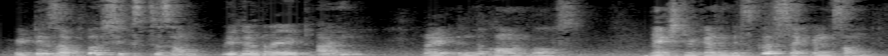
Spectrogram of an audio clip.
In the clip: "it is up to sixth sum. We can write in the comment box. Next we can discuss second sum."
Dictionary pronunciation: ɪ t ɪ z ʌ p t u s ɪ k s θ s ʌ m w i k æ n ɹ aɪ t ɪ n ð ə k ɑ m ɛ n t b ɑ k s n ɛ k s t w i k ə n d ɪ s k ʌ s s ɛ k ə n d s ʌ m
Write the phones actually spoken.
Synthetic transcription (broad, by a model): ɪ t ɪ z ʌ p t u s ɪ k s t s ʌ m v i k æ n ɹ aɪ t ɪ n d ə k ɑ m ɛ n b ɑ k s n ɛ k s t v i k ə n d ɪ s k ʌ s s ɛ k ə n d s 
